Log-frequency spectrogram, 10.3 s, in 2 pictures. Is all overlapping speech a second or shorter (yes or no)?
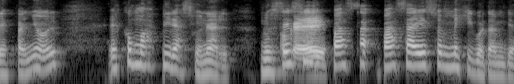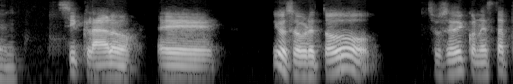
yes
